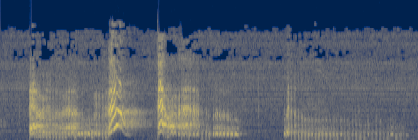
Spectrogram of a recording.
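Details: Loud, harsh barks from a dog frightening Chihuahua puppies: three or four rough, drawn-out barks with a growly edge, separated by brief silences.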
